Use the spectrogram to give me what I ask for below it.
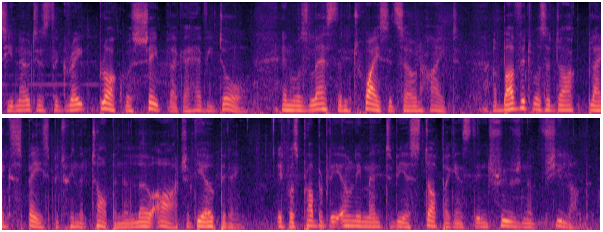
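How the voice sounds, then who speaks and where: Mellow guy reading an audiobook, steady, music behind. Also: medium pitch, slight background noise. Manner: measured storytelling. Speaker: audiobook narrator. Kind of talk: scripted narration.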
